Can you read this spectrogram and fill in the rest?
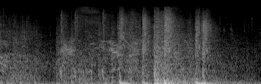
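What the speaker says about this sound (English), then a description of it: "Taking heavy fire!" Gunfire in the video game Homefront, a few loud close shots landing over a dense battle din for under three seconds, mixed with voices.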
